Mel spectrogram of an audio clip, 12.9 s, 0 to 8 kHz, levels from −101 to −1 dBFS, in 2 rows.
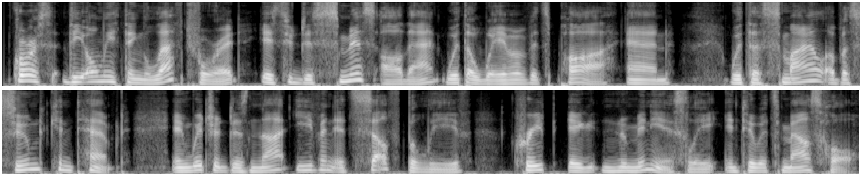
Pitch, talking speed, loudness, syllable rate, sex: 130 Hz, 185 wpm, -20 LUFS, 5.0 syllables/s, male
